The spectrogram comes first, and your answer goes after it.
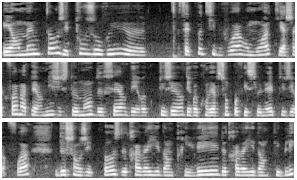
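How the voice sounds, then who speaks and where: Delivered at a moderate pace, the voice has a dark, mellow tone and fairly even intonation. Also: woman, medium pitch for a woman. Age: 60s. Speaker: former civil servant training as finance coach. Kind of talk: testimony. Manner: hesitant, many fillers.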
